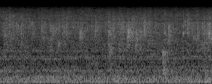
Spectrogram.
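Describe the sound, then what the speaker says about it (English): A kitchen sink tap runs steadily as hands are rinsed under the stream, a continuous close splashing rush with no pauses. "I'd like to rinse my hands"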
